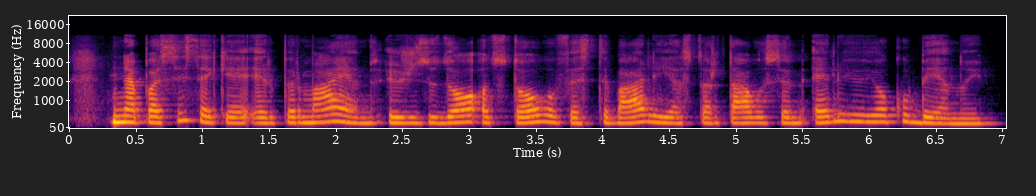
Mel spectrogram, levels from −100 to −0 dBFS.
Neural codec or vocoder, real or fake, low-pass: none; real; 10.8 kHz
